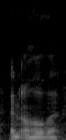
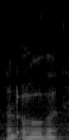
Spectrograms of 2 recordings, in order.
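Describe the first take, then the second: No difference in how they are said.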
